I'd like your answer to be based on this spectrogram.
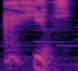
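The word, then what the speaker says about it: hagios: Y en griego se pronuncia agios.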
